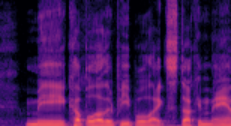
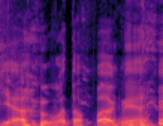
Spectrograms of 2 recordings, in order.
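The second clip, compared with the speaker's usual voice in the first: laughing mock outrage; 7 semitones higher, 6 dB louder than usual.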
